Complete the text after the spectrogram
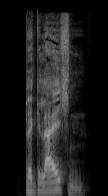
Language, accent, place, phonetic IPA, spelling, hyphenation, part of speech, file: German, Germany, Berlin, [bəˈɡlaɪ̯çn̩], begleichen, be‧glei‧chen, verb, De-begleichen.ogg
- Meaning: 1. to pay, to balance 2. to settle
